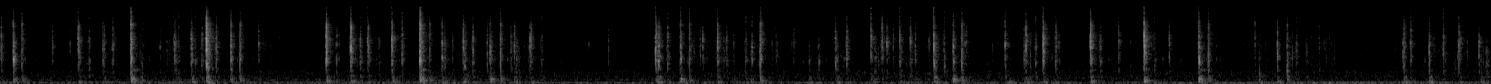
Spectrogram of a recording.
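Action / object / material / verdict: tap / plastic computer keyboard / plastic / none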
